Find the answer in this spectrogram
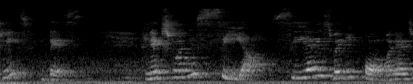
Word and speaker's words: silla: This is double L, but I have mentioned that this gives you the pronunciation of Y, so we call it out as silla.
